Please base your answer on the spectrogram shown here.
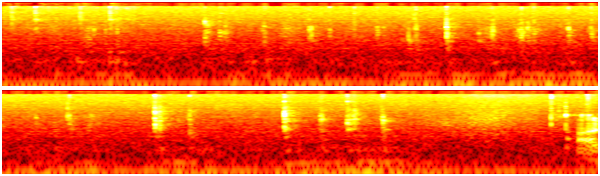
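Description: Username and password typed on a computer keyboard, a quick irregular run of light, close key clicks over a low steady hum.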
